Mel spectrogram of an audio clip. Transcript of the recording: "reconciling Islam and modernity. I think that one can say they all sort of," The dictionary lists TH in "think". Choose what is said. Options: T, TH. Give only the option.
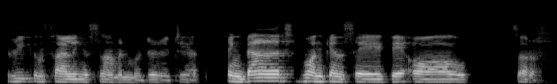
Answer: T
